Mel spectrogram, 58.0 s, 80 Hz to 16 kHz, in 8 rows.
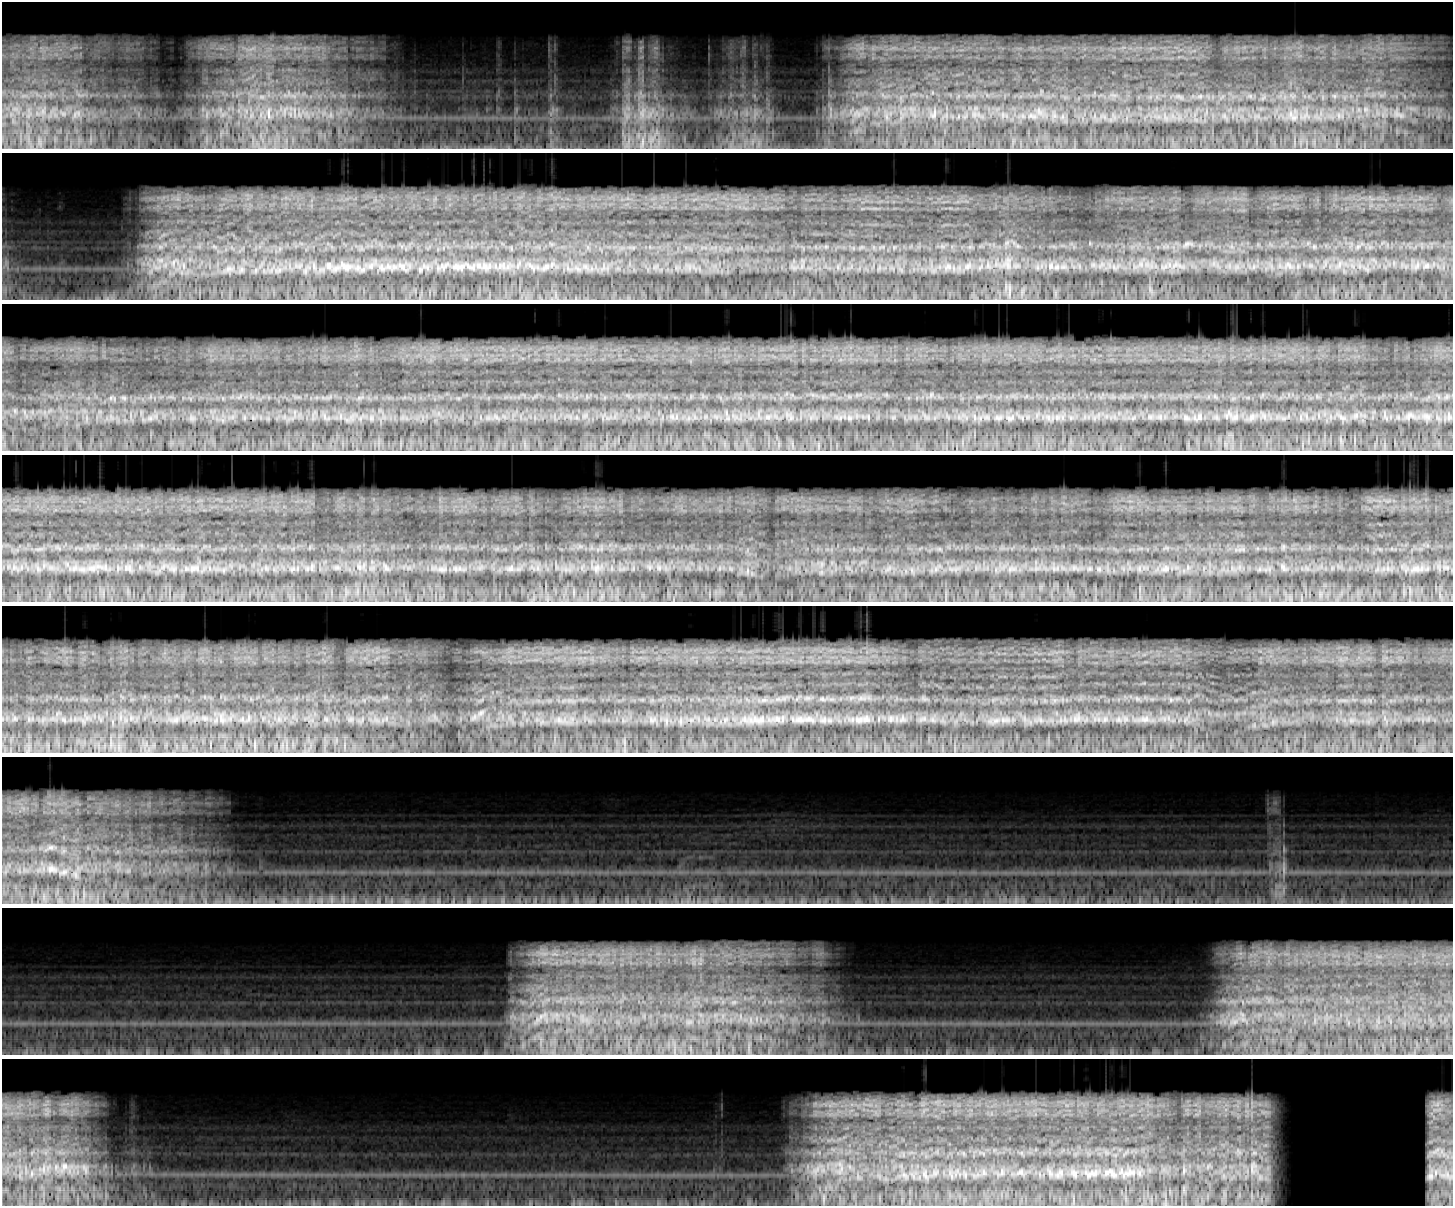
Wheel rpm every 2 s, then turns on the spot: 40, 10, 150, 100, 160, 200, 200, 200, 220, 230, 230, 230, 230, 220, 230, 170, 210, 190, 100, 0, 0, 0, 0, 70, 10, 110, 0, 60, 180.
none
